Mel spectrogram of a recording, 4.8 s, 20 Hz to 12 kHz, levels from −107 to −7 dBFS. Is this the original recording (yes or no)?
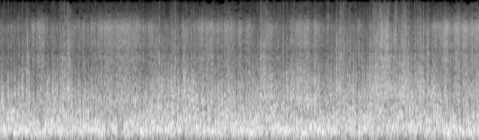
yes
